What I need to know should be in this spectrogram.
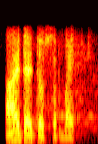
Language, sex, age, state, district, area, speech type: Kannada, male, 30-45, Karnataka, Belgaum, rural, conversation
